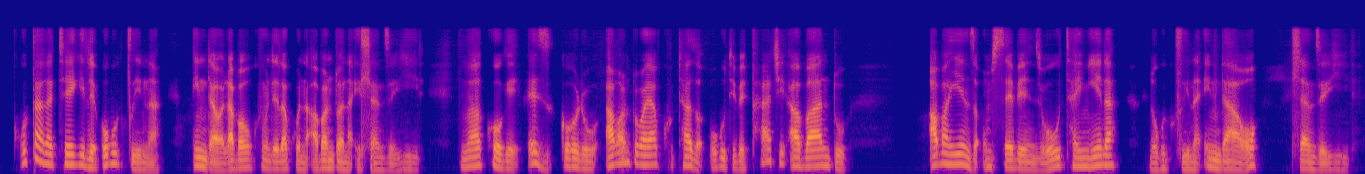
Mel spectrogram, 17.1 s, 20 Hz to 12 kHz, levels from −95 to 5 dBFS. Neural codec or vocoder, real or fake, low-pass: codec, 16 kHz, about 1 kbps, DyCAST, with the encoder's durations; fake; 7.2 kHz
